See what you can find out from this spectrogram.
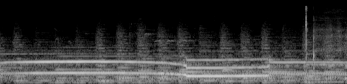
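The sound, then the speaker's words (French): A wolf howls in a long, steady, loud tone that drops abruptly in pitch partway through, then trails off, with a steady low rumble of background noise underneath. “Ah, dites donc, et lui, il fête la nature aussi, mais 365 jours par an, c'est le loup, vous l'avez compris.”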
